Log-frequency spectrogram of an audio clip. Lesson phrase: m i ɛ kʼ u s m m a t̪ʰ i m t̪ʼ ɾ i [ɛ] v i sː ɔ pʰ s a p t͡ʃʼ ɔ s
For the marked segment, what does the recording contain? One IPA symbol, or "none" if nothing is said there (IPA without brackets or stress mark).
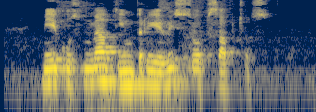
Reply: ɛ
